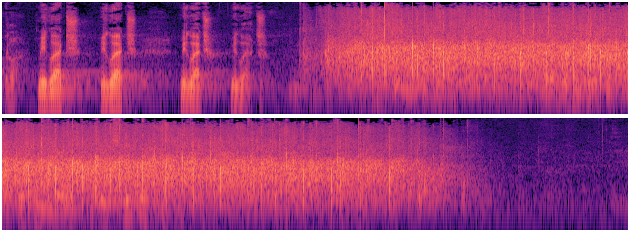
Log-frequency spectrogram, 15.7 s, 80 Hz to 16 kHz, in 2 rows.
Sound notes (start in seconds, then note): 9.7 applause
